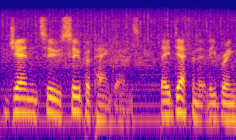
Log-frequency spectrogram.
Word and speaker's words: Gentoo: Yeah, it's Gen 2, but it's spelled Gentoo, not Generation 2.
